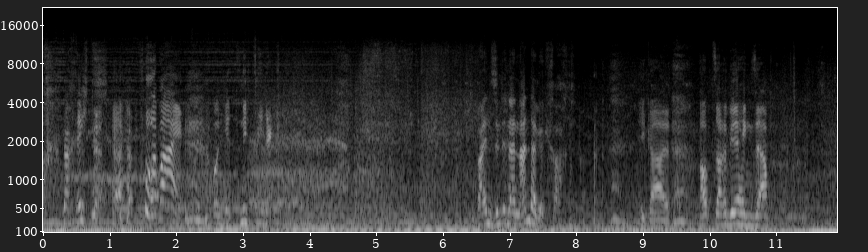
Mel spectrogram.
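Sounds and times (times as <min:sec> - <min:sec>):
laughter: 0:00.0 - 0:04.7, 0:07.7 - 0:08.8
Honda car tires squealing while braking hard and skidding in a chase: 0:00.0 - 0:06.6
deep car engine roar during a chase: 0:00.0 - 0:07.0
speech: 0:00.3 - 0:03.9, 0:06.5 - 0:08.0, 0:09.0 - 0:11.0.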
